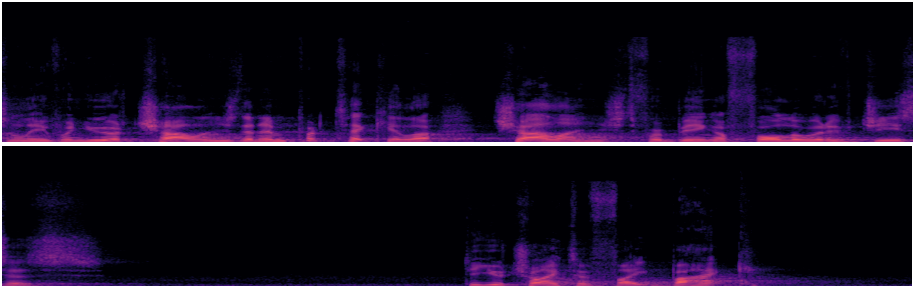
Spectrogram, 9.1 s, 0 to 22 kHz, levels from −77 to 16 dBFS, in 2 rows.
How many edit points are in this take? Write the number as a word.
zero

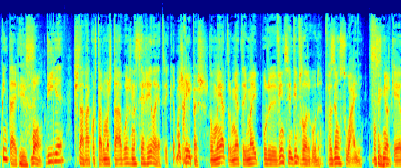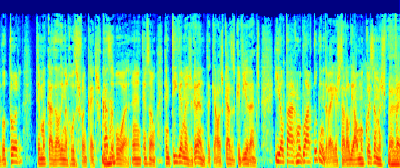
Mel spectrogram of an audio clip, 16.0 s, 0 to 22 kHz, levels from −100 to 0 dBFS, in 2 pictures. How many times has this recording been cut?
one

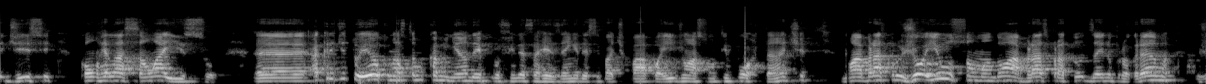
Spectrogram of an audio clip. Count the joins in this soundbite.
one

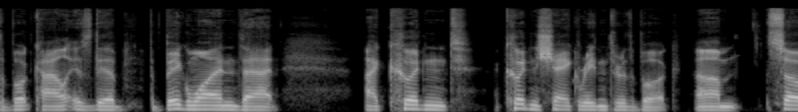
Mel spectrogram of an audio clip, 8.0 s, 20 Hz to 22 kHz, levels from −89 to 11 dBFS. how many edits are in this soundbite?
one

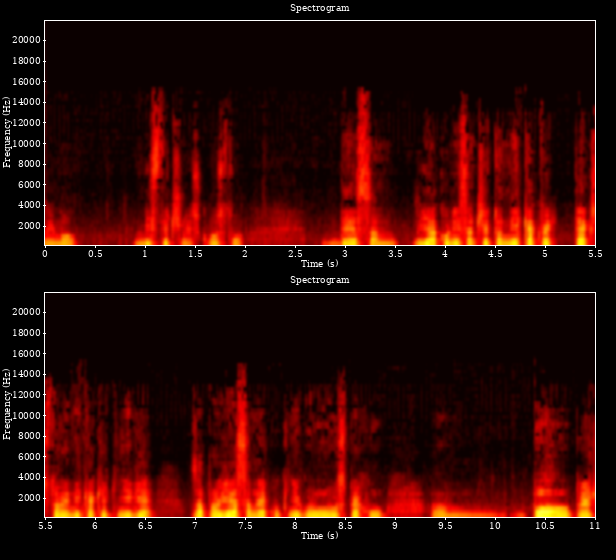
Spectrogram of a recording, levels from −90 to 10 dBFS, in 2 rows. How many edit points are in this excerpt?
zero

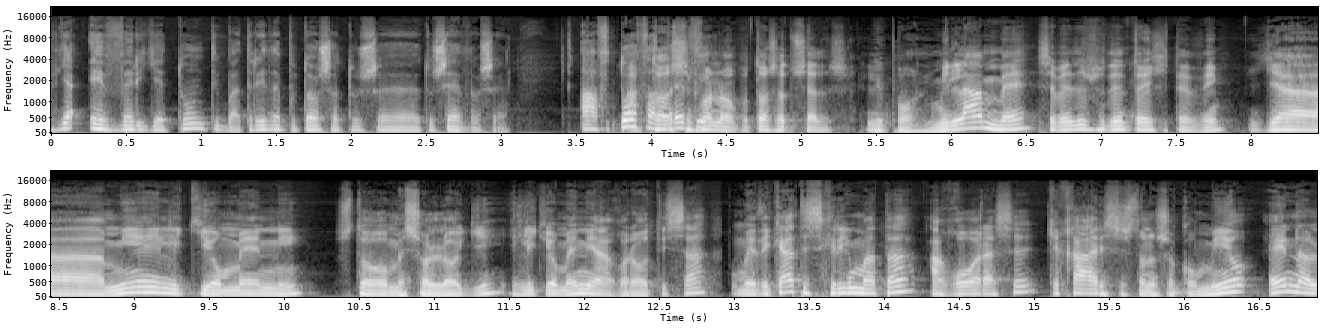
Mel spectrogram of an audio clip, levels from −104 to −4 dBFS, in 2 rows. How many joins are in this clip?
three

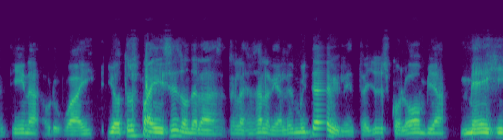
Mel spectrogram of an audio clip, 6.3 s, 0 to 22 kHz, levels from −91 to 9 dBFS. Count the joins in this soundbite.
one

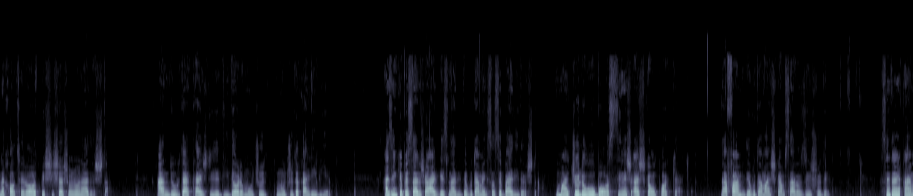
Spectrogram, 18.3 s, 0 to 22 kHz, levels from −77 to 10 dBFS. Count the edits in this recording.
one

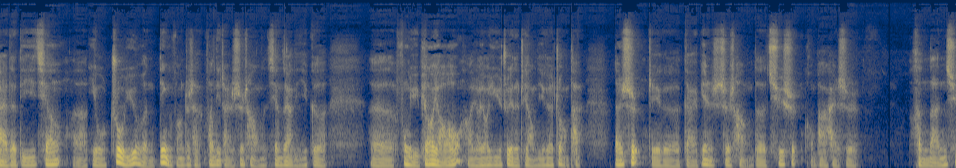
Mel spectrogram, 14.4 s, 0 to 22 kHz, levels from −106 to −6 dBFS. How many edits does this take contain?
one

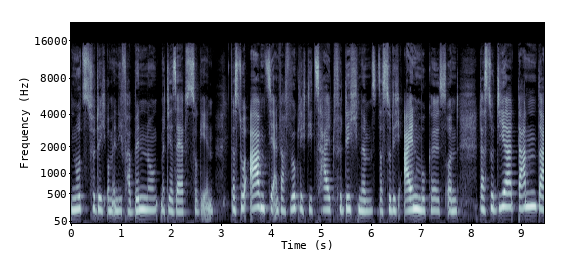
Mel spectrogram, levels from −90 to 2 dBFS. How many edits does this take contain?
two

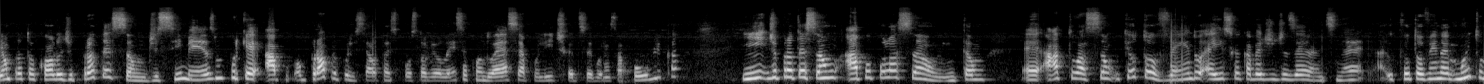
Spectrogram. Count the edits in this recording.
zero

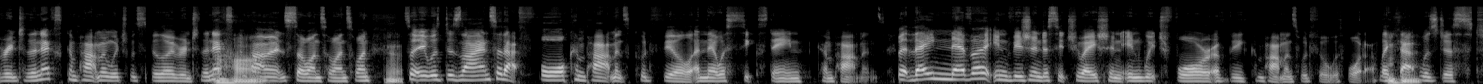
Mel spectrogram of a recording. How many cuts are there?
one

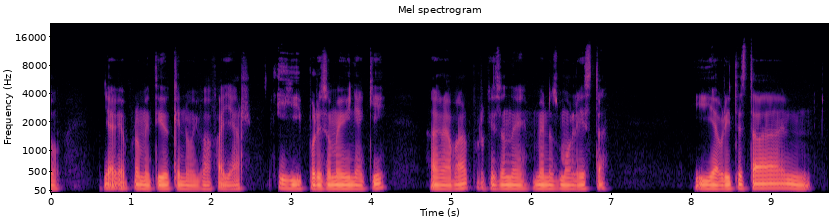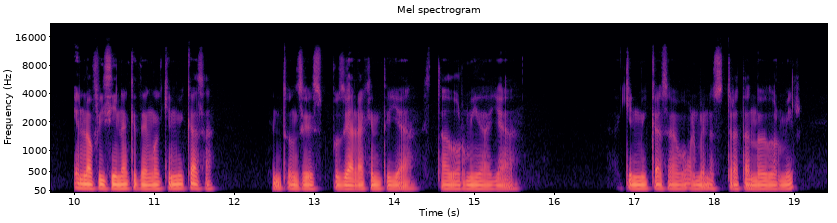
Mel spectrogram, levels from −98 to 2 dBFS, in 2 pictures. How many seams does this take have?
two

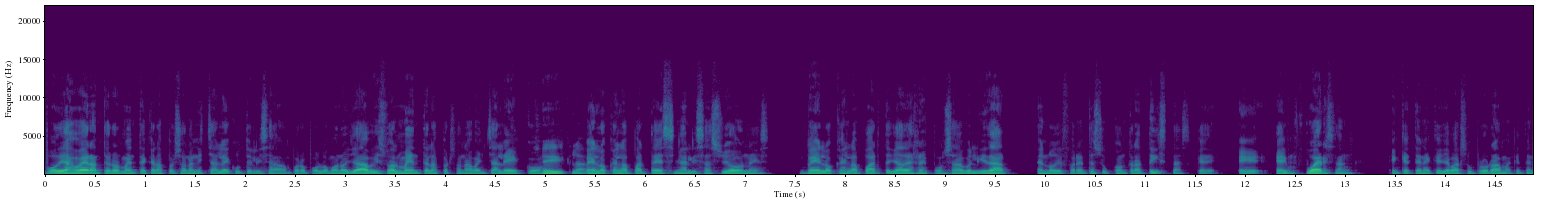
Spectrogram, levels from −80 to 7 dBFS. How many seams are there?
zero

